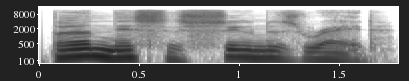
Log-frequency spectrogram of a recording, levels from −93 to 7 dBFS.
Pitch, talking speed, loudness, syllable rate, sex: 120 Hz, 200 wpm, -16 LUFS, 3.8 syllables/s, male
